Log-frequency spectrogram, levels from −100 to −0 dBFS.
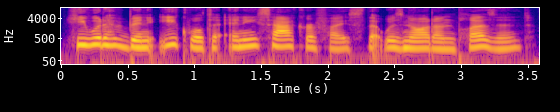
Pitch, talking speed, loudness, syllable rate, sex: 205 Hz, 200 wpm, -19 LUFS, 5.4 syllables/s, female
